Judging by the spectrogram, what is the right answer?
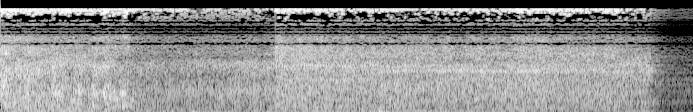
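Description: Electric high-pressure washer running, its water jet hissing steadily against a car and concrete, with the low hum of the pump motor under it; the freshly repaired high-pressure pump is holding pressure. The spray sound cuts off sharply near the end.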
